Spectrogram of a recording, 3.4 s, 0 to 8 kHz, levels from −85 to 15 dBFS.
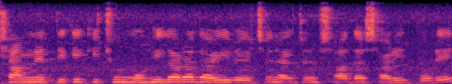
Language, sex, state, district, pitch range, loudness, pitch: Bengali, female, West Bengal, Paschim Medinipur, 205-220 Hz, -15 LUFS, 210 Hz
